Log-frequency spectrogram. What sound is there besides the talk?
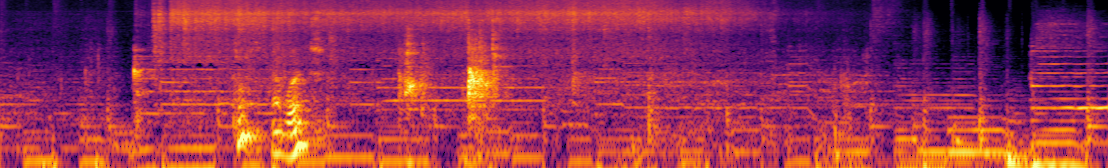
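shower running water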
